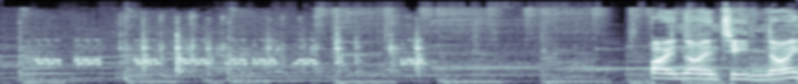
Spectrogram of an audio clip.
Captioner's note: keyboard and modem sounds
